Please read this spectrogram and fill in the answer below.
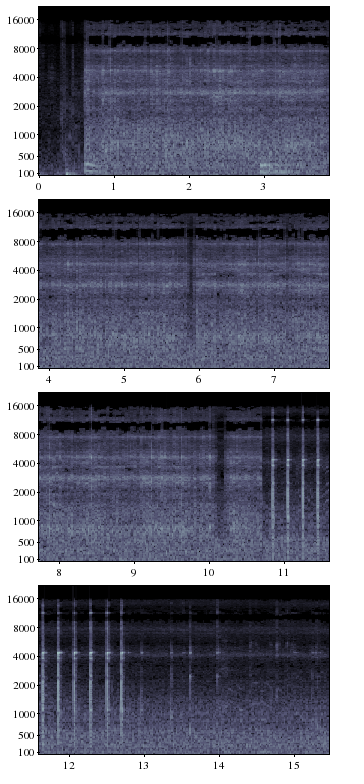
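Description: Hand coffee grinder being cranked: a steady crunchy rasp of beans being ground for most of the time. Near the end come about ten quick sharp clicks, some five a second.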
